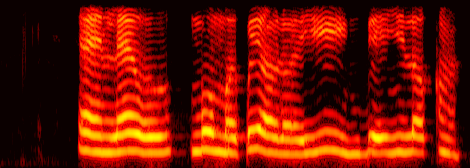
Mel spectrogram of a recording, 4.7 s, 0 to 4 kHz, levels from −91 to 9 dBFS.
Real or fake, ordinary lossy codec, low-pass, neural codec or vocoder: fake; none; 3.6 kHz; vocoder, 44.1 kHz, 128 mel bands, Pupu-Vocoder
